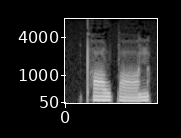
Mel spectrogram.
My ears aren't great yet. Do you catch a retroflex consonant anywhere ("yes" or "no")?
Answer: no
